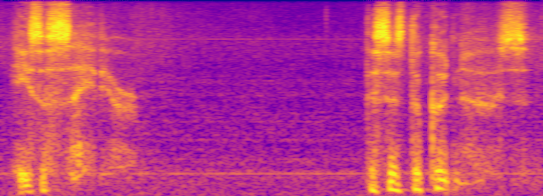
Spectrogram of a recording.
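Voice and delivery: whisper. Real, not acted. Preacher whispering the good news to congregation. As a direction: breathe it out as a secret. Hushed climax of point.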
